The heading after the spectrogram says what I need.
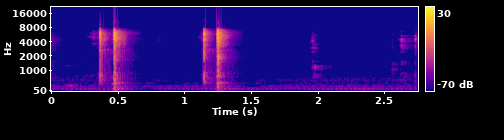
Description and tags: Clicking a pen
click, pen, stationery, writing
